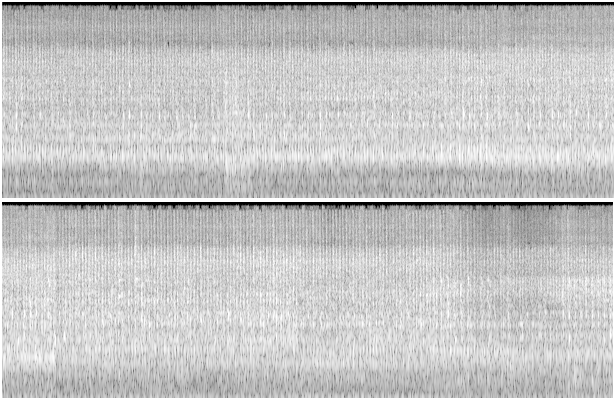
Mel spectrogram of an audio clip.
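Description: A tractor engine idles steadily after a restart on a farm, a close, loud, even chugging rumble that runs throughout without talk.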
